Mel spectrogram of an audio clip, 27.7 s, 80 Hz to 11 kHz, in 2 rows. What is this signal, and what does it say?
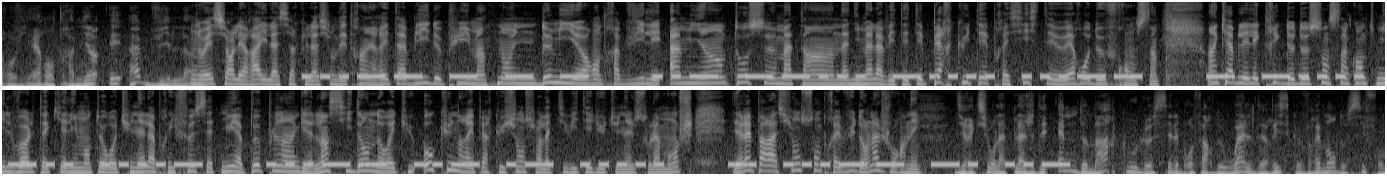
Morse code (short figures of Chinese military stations), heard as a keyed tone, machine-sent, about 13 wpm, 470 Hz. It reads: 3000 2763 0684 3215 0392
